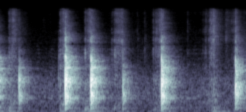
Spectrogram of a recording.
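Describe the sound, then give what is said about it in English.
A knife slices onions for a curry, six crisp chopping strikes in an uneven rhythm, each a short sharp tap against the board with quiet gaps between. “We want to slice the onions down. Okay? We want slices of onion in our curry.”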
